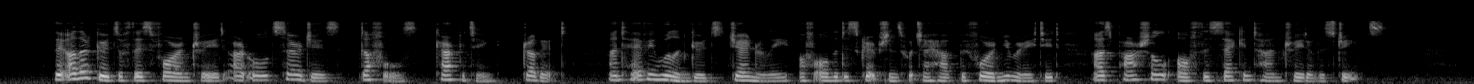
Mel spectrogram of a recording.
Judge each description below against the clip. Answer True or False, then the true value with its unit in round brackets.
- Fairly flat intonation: False (3.9 semitones)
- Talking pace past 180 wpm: False (150 wpm)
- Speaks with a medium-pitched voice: True (175 Hz)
